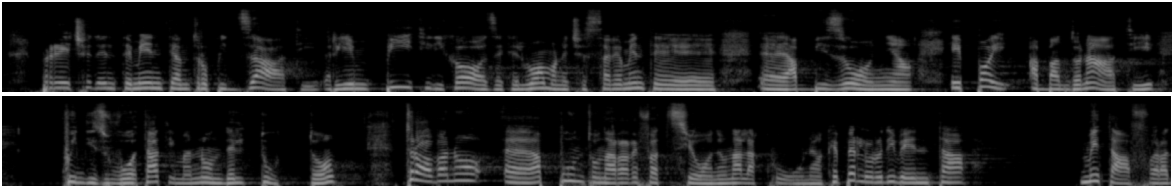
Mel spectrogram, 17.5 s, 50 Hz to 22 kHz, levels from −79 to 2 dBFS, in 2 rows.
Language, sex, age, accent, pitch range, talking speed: Italian, female, 30-49, native, 180-225 Hz, 110 wpm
